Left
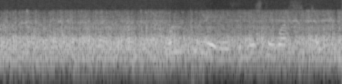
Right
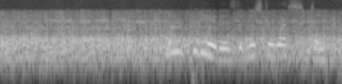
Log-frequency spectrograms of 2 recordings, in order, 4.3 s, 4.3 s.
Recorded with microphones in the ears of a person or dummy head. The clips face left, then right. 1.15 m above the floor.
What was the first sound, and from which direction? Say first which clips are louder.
A woman speaking: right 3 dB; 25° right (ahead or behind).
